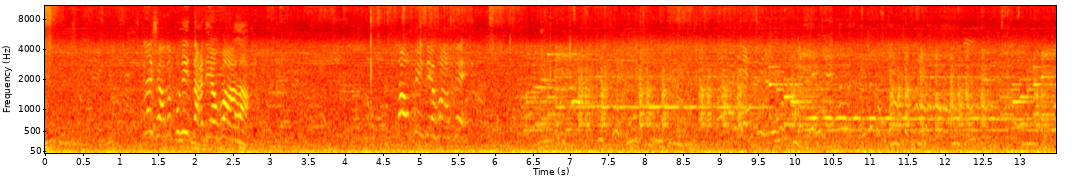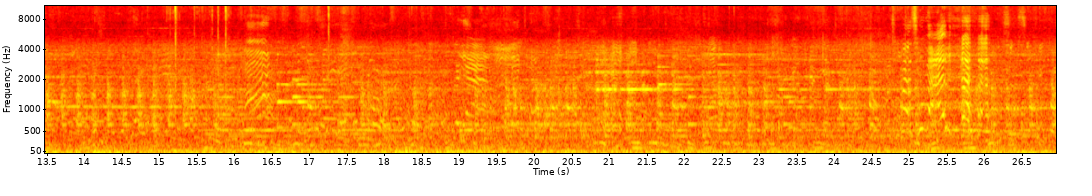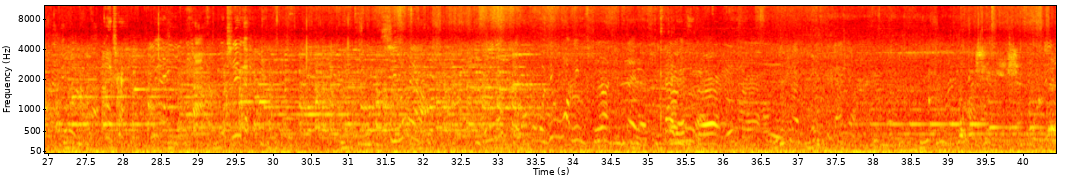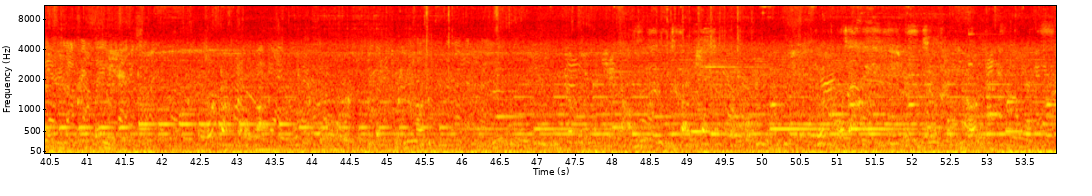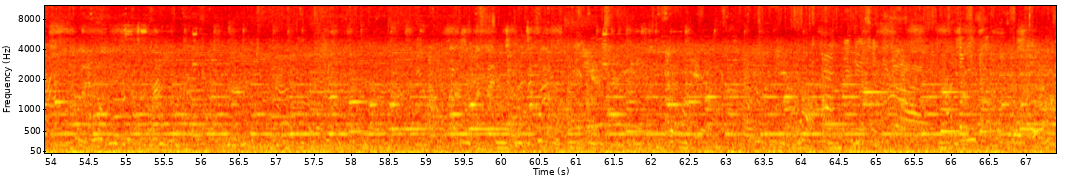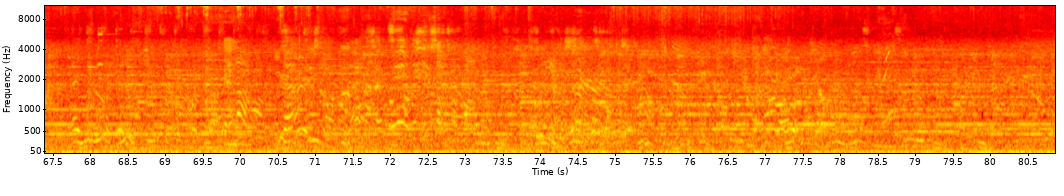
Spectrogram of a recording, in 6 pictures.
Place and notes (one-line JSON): {"title": "Putuo District, Shanghai - Square in front of the station", "date": "2013-11-23 13:50:00", "description": "The crowd, Waiting for a friend to greet the arrival of sound and conversation, TV station outside wall advertising voice, Zoom H6+ Soundman OKM II", "latitude": "31.25", "longitude": "121.45", "altitude": "5", "timezone": "Asia/Shanghai"}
